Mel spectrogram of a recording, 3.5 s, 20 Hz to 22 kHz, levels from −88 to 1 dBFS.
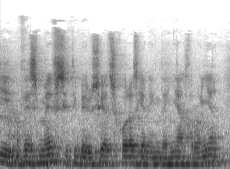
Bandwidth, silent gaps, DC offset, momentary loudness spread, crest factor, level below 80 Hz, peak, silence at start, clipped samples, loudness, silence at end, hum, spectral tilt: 12.5 kHz; none; under 0.1%; 4 LU; 14 dB; -48 dBFS; -4 dBFS; 0 s; under 0.1%; -19 LUFS; 0 s; none; -5.5 dB/octave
